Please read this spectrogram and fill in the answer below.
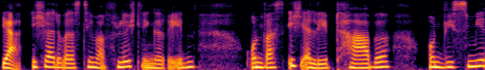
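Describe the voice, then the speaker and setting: A woman speaks at medium pitch in a dark, mellow tone with fairly even intonation. The recording is very clean, with a silent background. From Bosnia, raised in Germany from early childhood. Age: 20s. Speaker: podcaster. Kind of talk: personal monologue, casual.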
